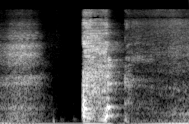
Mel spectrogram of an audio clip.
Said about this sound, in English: Got to fix that cough.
